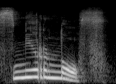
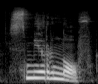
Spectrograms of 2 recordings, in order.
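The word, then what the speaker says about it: Смирнов: ραμνα ένα άλλο επώνυμο σμιρνόφ ένα πολύ διαδεδομένο ρώσικο επώνυμο σμιρνόφ στο τέλος επίσης ακούμε ένα φ σμιρνόφ εδώ το ο τονίζεται και το ακούμε καθαρά ως ο σμιρνόφ και σε όποιο άλλο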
